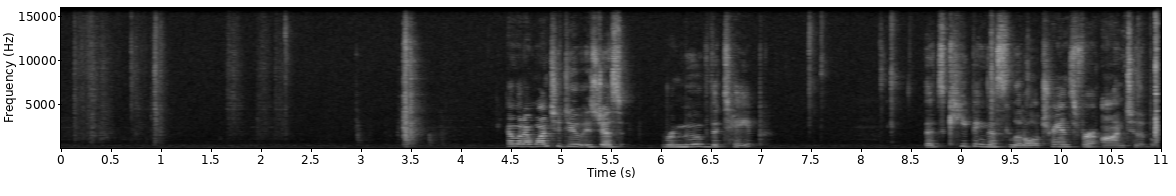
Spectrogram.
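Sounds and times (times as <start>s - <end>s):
paper rustling: 0.1s - 2.4s.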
